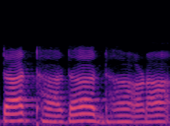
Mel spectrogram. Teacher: और टा वर्ग मूर्धन से बोलते हैं, जिसमें टा, ठा, डा, ढ, ड़ा आता है।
